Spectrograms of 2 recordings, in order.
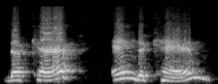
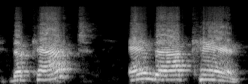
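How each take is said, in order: First: Said in the usual way. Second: "The cat" and "the can" with a clear short a and an aspirated k in "can"; careful corrected take. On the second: Shown as a demonstration. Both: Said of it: "Again, may kulang ako".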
